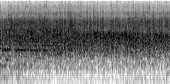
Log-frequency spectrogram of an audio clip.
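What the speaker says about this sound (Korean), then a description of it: "다시 한번큰 박수 부탁드리겠습니다" Loud, dense applause from a theater audience at the closing curtain call of the musical Crash Landing on You, a continuous wash of clapping throughout.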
